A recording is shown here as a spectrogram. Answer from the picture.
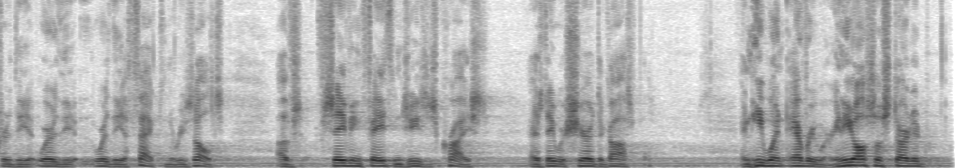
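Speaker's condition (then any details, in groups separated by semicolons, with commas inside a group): No condition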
